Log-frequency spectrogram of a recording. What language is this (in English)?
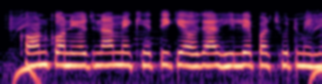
Bhojpuri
